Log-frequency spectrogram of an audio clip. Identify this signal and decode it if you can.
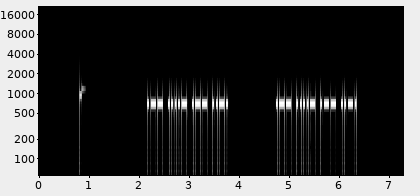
Morse code, heard as a keyed tone, about 34 wpm, 700 Hz. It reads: W4WF W4WF
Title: Easy Call Signs Repeated 2x - 35wpm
